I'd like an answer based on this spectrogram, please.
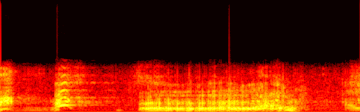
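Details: Pet dog said to say "mama" on request, giving a drawn-out, throaty, growly moan lasting under a second, after short yelp-like onsets, indoors.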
